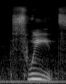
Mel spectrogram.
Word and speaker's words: suite: Sweets. I think they just call it sweets, actually. Yeah. At the same time, it's pronounced sweet.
